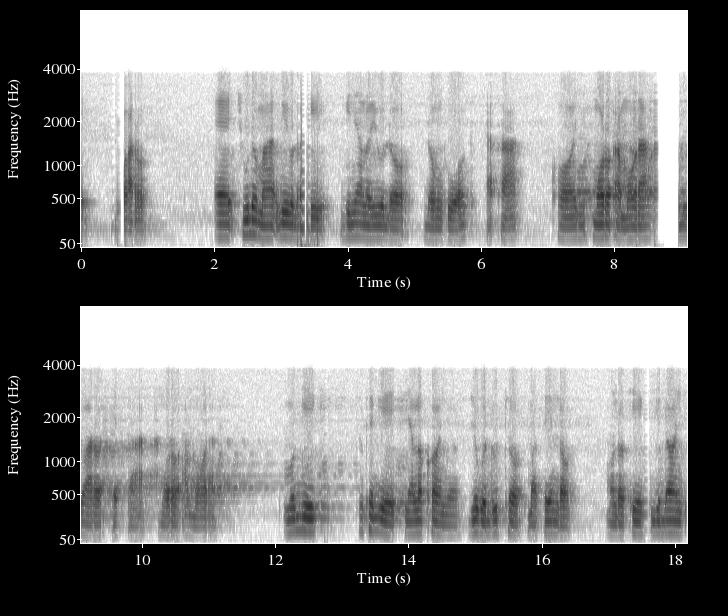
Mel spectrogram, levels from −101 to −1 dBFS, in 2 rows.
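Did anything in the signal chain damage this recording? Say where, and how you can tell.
Yes. Packet loss with pitch repetition at the network stage hits 0.46–0.70 s, 3.24–3.56 s, 8.60–8.96 s, 12.74–12.78 s and 17.54–17.60 s. The receiver loops the last pitch cycle, so short gaps buzz and the 360 ms one at 8.6 s fades out. Spectrograms show frozen harmonics, and waveforms show identical repeated cycles.

A feedback echo between two devices runs from 7.3 to 14.35 s. A second device in the room replays the call into a microphone whose echo canceller can't remove it. Each word returns roughly every fifth of a second, thinner each pass, peaking about 14 dB under the speech. Spectrograms show evenly spaced, fading syllable copies.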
